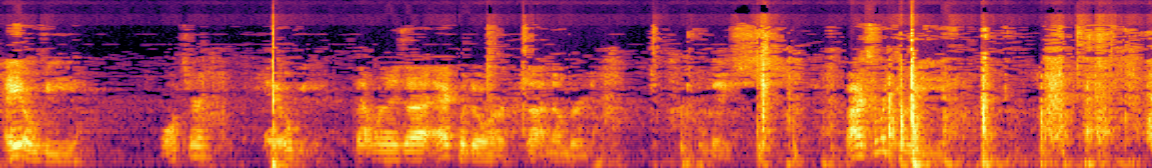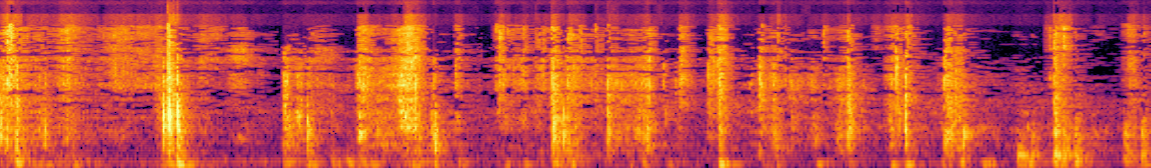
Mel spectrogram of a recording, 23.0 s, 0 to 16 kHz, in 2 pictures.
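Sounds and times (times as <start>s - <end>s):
foil packs rustling and crinkling: 6.0s - 13.8s, 14.4s - 21.6s.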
